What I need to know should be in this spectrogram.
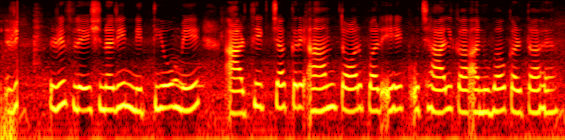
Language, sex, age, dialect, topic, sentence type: Hindi, female, 18-24, Awadhi Bundeli, banking, statement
